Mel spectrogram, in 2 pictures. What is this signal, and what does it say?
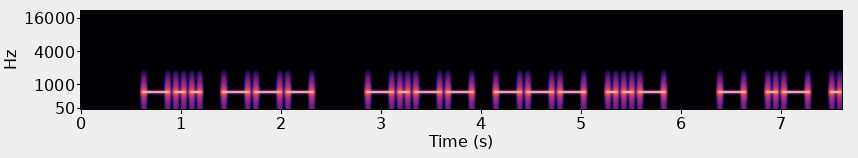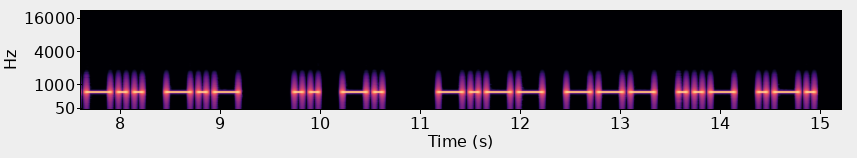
Morse code, heard as a keyed tone, about 14 wpm, 700 Hz. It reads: DO YOU TALK IN YOUR
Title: Sentences from Top 500 Words 15wpm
